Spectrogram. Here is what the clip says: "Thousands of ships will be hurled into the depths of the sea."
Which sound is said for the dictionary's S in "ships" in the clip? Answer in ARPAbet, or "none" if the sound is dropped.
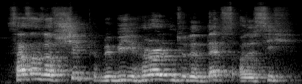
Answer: none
